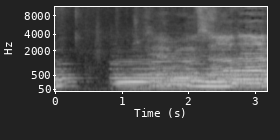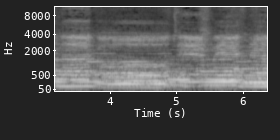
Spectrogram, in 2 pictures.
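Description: A hymn played on held, sustained keyboard notes breaks off for about half a second just after the start, then resumes with a congregation singing along.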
